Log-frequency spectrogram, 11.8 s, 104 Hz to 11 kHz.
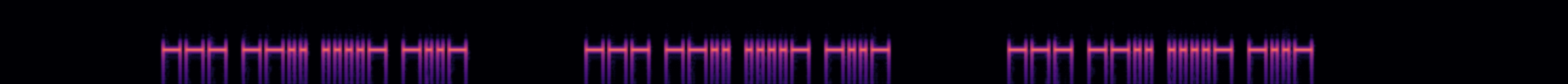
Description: Morse code, heard as a keyed tone, about 27 wpm, 700 Hz. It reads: OZ4X OZ4X OZ4X
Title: DXCC-100 Call Signs - 4 Characters - Repeated 3x - 28wpm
